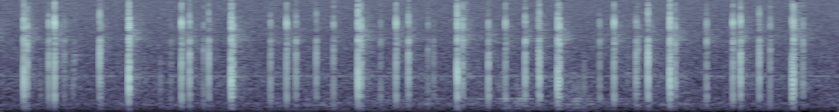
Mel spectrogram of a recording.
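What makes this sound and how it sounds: Long nails scratch and tap the back of a smartphone in a clear pink plastic glitter case. The result is a quick, uneven run of sharp, dry clicks and scratchy ticks, bright and crisp with almost no low end. Each one stops instantly, with quiet hiss between them.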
